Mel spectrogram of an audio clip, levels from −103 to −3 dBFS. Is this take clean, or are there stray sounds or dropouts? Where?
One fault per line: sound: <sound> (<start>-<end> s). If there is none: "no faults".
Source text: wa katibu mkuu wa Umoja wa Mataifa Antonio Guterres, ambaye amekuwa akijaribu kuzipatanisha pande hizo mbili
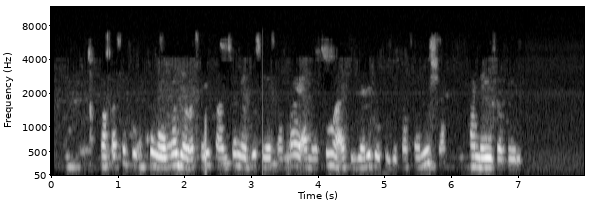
no faults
